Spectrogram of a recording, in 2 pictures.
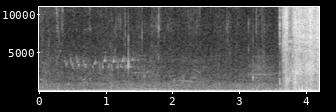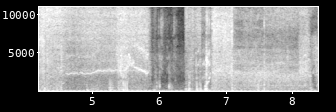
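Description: Breath blown hard into a long rubber balloon to inflate it: after a faint low hum, loud rushes of air begin a few seconds in, in a few long blows with short pauses between them.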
